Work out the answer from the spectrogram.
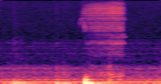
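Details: Barn owl nestling in a Florida camera nest box at feeding time, swallowing a rat; one harsh, breathy hiss lasting under half a second, preceded by a soft thump, with a low hum behind.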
